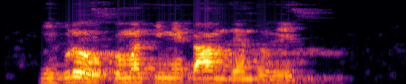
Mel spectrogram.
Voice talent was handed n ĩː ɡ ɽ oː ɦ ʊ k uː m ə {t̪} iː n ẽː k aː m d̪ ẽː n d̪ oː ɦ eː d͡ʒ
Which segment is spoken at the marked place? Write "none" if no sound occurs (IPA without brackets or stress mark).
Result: t̪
